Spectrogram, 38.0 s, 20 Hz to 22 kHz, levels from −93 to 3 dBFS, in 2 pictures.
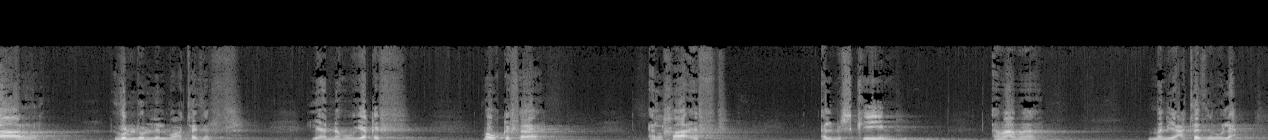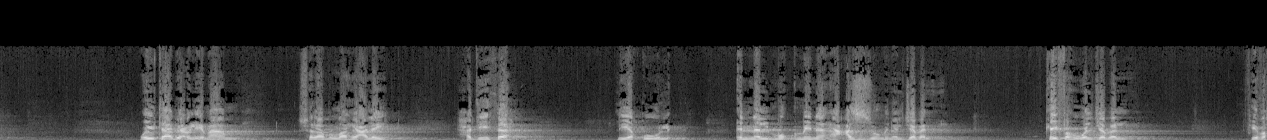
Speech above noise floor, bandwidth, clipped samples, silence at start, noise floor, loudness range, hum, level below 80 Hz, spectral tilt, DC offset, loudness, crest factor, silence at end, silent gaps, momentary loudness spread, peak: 34 dB; 15 kHz; under 0.1%; 0 s; -53 dBFS; 6 LU; none; -56 dBFS; -4.5 dB/octave; under 0.1%; -19 LUFS; 18 dB; 0 s; none; 21 LU; -4 dBFS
